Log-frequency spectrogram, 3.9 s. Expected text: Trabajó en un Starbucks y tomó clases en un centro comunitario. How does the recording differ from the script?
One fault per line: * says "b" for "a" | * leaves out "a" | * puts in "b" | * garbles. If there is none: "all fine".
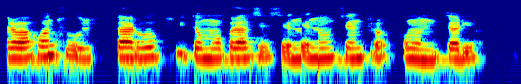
* puts in "en"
